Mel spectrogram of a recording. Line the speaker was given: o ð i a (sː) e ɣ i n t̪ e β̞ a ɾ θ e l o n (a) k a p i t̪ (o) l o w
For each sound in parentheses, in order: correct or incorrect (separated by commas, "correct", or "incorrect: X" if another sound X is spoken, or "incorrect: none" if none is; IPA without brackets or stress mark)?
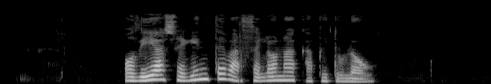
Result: incorrect: s, correct, incorrect: u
